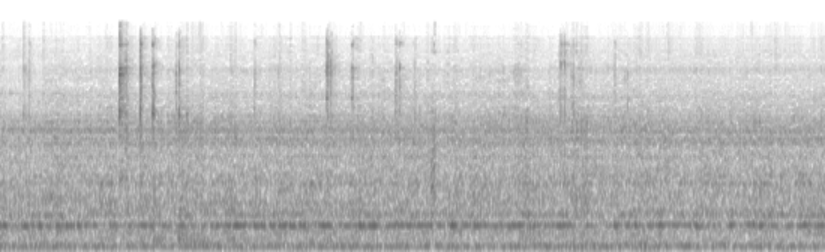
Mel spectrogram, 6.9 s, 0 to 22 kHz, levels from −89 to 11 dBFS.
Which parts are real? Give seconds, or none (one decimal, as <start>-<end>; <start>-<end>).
0.0-4.7; 6.3-6.9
